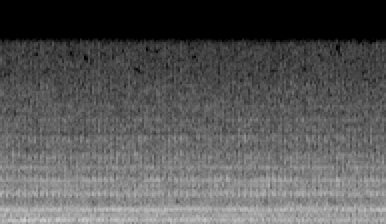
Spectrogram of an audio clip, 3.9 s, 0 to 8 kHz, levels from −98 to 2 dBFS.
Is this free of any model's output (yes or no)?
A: yes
